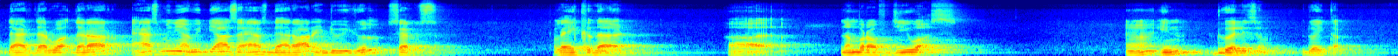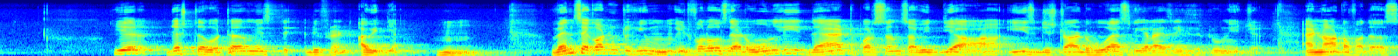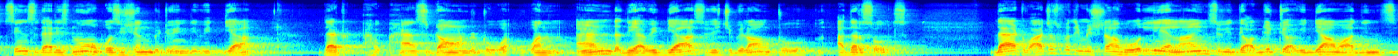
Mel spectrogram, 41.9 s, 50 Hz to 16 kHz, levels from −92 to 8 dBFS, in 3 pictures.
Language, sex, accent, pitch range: English, male, Indian, 110-135 Hz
